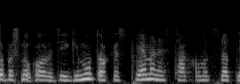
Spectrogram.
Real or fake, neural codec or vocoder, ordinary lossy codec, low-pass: fake; codec, 16 kHz in and 24 kHz out, 0.4 kbps, LongCat-Audio-Codec, fine tuned four codebook decoder; AAC, 32 kbps; 5.4 kHz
